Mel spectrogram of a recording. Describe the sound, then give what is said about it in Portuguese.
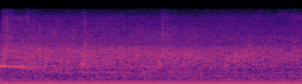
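An audience applauds two young people, a dense, steady wash of many hands clapping at once that holds evenly for about two seconds, soft in level, with a faint low hum beneath and no voices. “Dá uma salva de palmas para esses dois jovens.”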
